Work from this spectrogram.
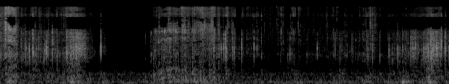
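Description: A solid black soap bar is held in the fingers while a metal utility blade scores and scrapes it, and small cubes crumble off. The scraping is a dry, crisp crackle, mostly high and bright, with a brief quiet pause near the one-second mark before it resumes.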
